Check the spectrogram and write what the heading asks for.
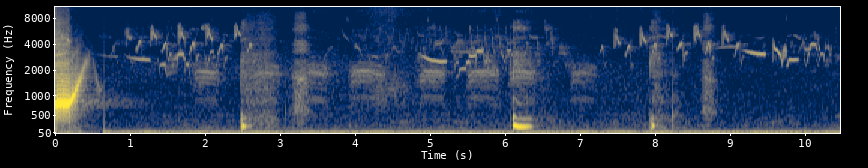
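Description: A short rising sound effect at the cut, then birds chirping on and off, with a few soft knocks a couple of seconds apart.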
